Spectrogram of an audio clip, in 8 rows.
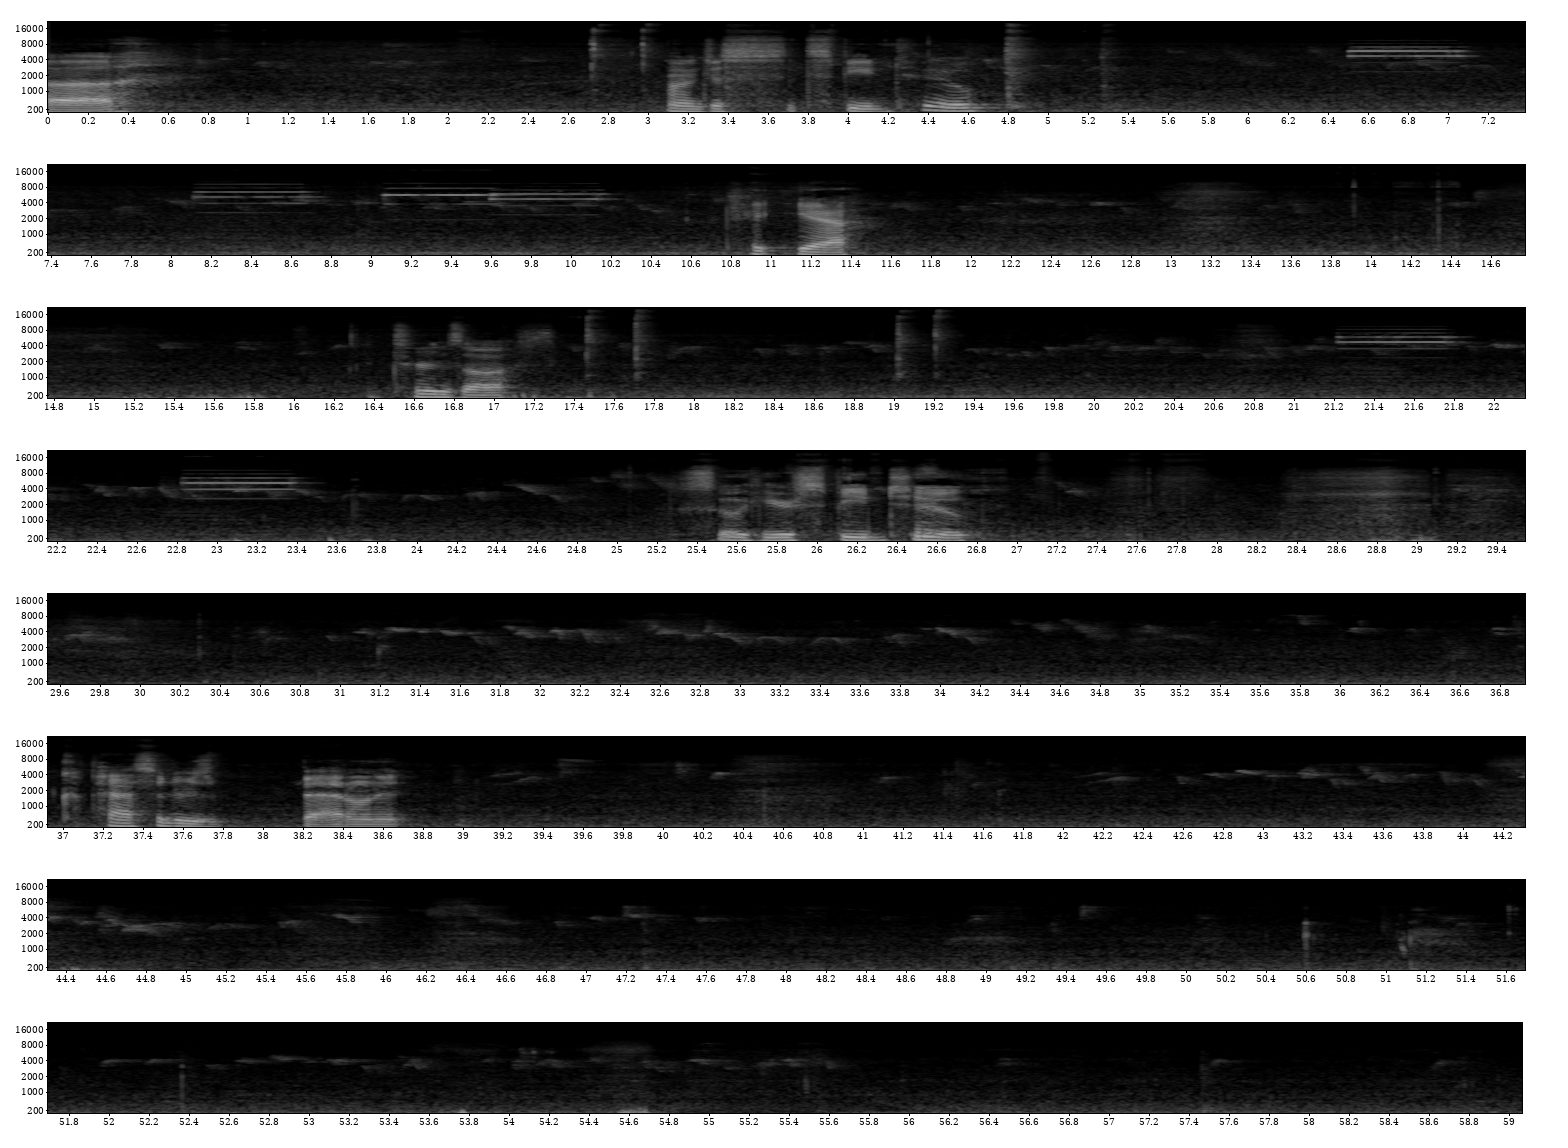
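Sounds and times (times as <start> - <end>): small birds chirping: 0.0 - 59.0
steady low hum: 0.0 - 59.0
faint clicks: 2.7 - 3.1, 19.0 - 19.4
short electronic beeps: 6.5 - 7.2, 8.1 - 10.4, 21.2 - 21.9, 22.8 - 23.6.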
